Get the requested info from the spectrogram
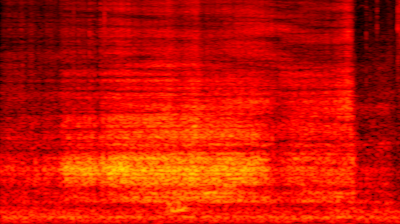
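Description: Sharpie marker tip drawing a curved line on marker paper: a faint, steady scratching that starts about half a second in, lasts about two seconds, then goes softer before stopping.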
